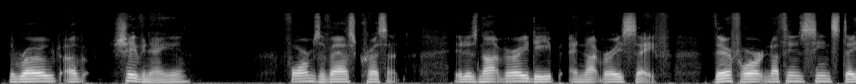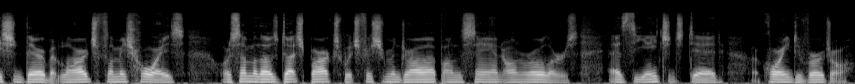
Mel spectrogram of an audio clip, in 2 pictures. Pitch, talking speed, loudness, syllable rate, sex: 115 Hz, 170 wpm, -18 LUFS, 5.3 syllables/s, male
